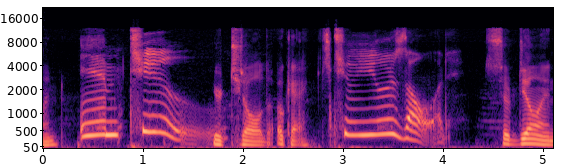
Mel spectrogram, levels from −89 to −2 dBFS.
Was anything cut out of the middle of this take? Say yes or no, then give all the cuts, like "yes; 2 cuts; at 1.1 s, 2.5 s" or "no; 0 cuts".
yes; 2 cuts; at 2.0 s, 2.9 s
